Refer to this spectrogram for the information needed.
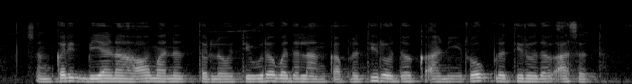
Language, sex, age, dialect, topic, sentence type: Marathi, male, 25-30, Southern Konkan, agriculture, statement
